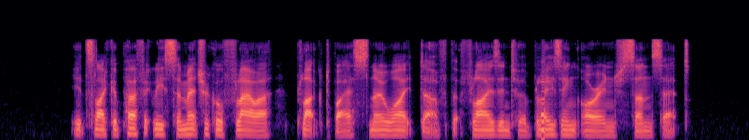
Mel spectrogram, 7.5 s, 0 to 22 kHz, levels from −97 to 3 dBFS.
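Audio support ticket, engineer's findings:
Concealed Bluetooth headset packet loss, 5.42–5.44 s, right after "that flies into a". About 23 ms gap, which fits roughly three lost headset frames. Receiver filled the hole by repeating the best-matching recent waveform: brief buzzy sustained tone at full level, slight warble as real audio resumes. Suspect the headset-to-phone radio link. Wideband mSBC band limit to 8 kHz throughout.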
